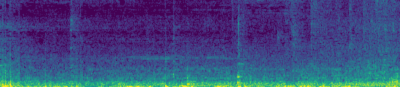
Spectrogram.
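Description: Hot water from an electric kettle being poured into a stainless steel pot, over the low steady hum of an induction cooker running.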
